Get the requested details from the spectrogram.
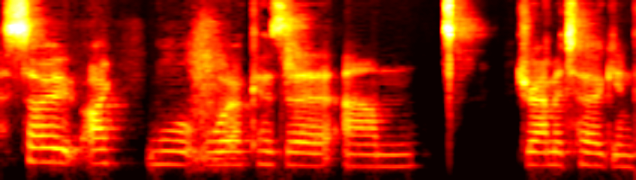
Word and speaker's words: dramaturg: I do want to touch base because I feel like I'm going to get this dramaturgy. No, is that how you say it? – Dramaturgy, soft G. And then if you say you are a dramaturg, it's a hard G, or dramaturge.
